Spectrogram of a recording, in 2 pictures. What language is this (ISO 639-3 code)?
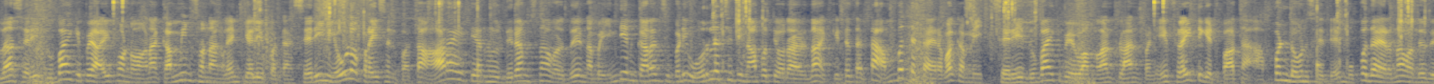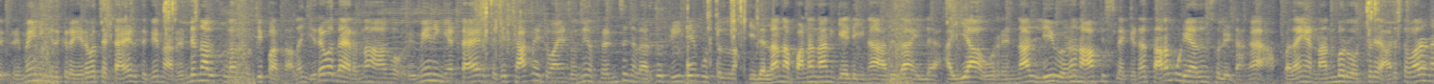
kor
